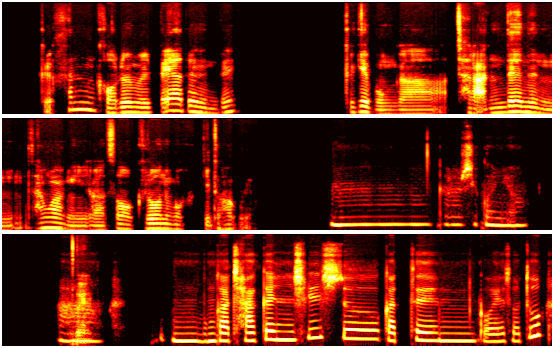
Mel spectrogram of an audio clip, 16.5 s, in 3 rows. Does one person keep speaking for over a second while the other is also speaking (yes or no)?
no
